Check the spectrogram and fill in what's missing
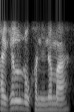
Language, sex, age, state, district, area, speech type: Bodo, male, 30-45, Assam, Chirang, rural, conversation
